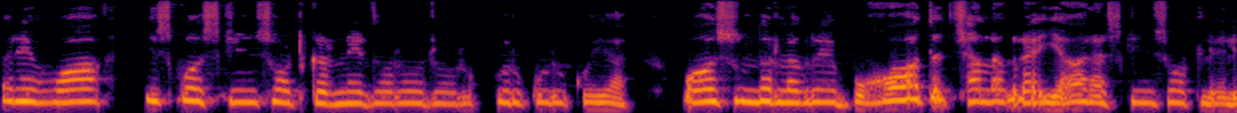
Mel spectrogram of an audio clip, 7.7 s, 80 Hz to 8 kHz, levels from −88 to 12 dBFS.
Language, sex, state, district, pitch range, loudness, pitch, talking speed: Hindi, female, Jharkhand, Sahebganj, 260-300 Hz, -17 LUFS, 280 Hz, 180 wpm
